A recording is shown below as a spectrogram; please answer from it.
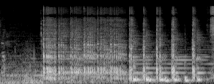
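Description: Marching drumline playing: a sustained crash about half a second in, then a quick, even run of snare and drum strokes.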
